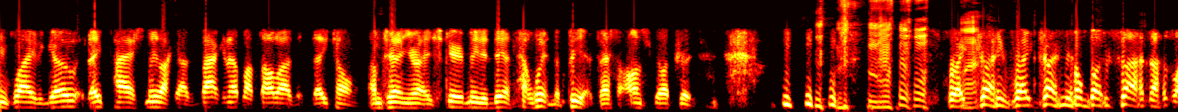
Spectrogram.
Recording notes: Various racers call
